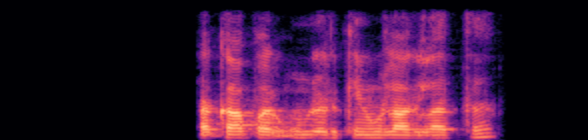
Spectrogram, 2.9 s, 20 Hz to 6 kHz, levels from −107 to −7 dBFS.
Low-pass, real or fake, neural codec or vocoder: 5.4 kHz; fake; codec, 44.1 kHz, 7.8 kbps, Pupu-Codec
